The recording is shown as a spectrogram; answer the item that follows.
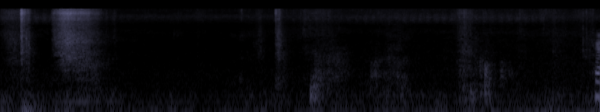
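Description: Potting soil being handled and dropped into a plant pot by hand: a short hissing rustle near the start, with a couple of light clicks and soft rustles after it.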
